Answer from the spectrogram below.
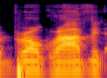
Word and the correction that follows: Bogdanovich: I can't even say his name, not Brogdon, Bo- Bogdanovich, and you have um, Mike Conley, who's out of a bubble for the birth of his child.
